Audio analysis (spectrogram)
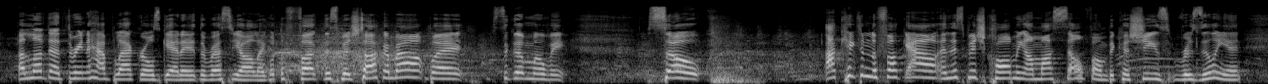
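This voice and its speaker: With an American accent, a woman speaks at a fairly quick pace in a high voice with ordinary pitch variation, over noticeable background noise. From New Jersey, Trenton. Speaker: stand-up comedian. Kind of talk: stand-up. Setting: stage with audience.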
